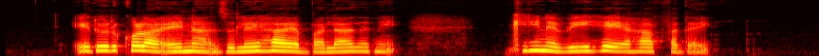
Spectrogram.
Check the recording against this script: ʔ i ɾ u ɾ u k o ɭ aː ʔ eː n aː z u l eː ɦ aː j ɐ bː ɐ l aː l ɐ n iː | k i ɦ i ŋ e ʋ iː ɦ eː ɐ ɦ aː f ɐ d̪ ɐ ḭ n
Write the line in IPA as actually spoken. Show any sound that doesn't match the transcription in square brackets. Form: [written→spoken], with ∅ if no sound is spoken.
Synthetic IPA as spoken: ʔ i ɾ u ɾ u k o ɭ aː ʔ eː n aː z u l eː ɦ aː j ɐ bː ɐ l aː l ɐ n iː | k i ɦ i [ŋ→n] e ʋ iː ɦ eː ɐ ɦ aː f ɐ d̪ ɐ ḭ [n→ŋ]

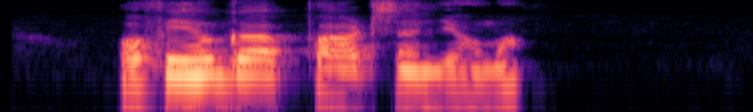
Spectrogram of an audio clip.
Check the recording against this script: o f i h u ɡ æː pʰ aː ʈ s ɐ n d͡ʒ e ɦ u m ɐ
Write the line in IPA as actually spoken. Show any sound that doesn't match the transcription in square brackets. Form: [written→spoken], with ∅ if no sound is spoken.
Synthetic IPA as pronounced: o f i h u ɡ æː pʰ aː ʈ s ɐ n d͡ʒ e ɦ u m ɐ

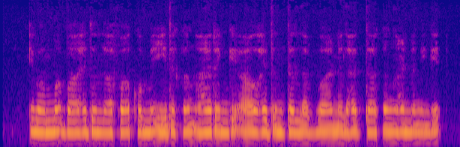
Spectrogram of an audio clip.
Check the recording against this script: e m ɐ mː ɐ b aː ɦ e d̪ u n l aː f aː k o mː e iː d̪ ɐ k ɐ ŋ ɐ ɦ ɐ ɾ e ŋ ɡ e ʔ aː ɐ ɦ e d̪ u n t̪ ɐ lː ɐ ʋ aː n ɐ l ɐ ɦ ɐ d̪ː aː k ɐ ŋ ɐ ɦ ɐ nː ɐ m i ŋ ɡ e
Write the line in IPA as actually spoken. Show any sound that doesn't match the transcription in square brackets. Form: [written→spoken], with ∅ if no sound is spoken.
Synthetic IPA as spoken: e m ɐ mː ɐ b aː ɦ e d̪ u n l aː f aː k o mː e iː d̪ ɐ k ɐ ŋ ɐ ɦ ɐ ɾ e ŋ ɡ e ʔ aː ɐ ɦ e d̪ u n t̪ ɐ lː ɐ [ʋ→ʋː] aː n ɐ l ɐ ɦ ɐ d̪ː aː k ɐ ŋ ɐ ɦ ɐ nː ɐ m i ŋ ɡ e

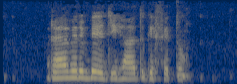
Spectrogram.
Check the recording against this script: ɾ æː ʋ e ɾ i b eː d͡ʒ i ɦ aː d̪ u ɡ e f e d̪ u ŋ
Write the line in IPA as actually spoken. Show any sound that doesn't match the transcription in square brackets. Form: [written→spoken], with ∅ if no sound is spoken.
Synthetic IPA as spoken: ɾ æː ʋ e ɾ i b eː d͡ʒ i ɦ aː d̪ u ɡ e f e [d̪→t̪] u ŋ

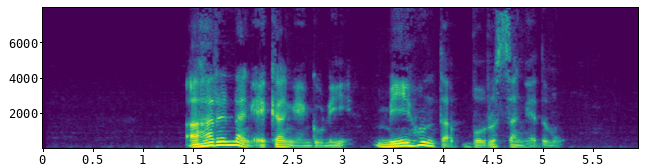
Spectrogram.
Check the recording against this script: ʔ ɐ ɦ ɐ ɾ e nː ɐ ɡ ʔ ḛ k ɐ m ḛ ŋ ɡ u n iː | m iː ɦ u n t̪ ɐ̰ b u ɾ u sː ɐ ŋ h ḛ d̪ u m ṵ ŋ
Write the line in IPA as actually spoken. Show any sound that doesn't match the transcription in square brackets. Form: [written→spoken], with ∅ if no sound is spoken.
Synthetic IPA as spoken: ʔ ɐ ɦ ɐ ɾ e nː ɐ [ɡ→ŋ] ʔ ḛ k ɐ [m→ŋ] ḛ ŋ ɡ u n iː | m iː ɦ u n t̪ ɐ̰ b u ɾ u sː ɐ ŋ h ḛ d̪ u m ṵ ŋ

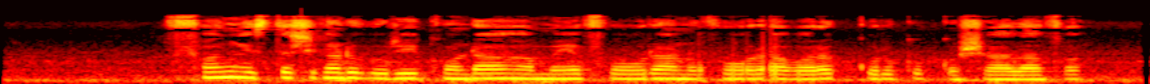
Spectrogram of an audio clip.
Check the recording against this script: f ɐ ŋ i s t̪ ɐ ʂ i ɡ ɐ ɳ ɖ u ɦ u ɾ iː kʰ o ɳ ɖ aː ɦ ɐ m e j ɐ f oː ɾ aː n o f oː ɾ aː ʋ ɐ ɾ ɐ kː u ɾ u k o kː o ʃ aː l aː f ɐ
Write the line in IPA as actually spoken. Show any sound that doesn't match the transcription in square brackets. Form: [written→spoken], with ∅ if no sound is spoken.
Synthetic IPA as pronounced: f ɐ ŋ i s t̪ ɐ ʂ i ɡ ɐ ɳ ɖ u ɦ u ɾ iː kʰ o ɳ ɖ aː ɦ ɐ m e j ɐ f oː ɾ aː n [o→u] f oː ɾ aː ʋ ɐ ɾ ɐ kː u ɾ u k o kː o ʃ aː l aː f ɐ

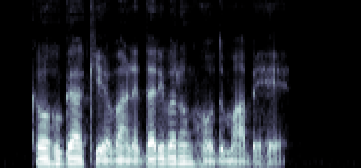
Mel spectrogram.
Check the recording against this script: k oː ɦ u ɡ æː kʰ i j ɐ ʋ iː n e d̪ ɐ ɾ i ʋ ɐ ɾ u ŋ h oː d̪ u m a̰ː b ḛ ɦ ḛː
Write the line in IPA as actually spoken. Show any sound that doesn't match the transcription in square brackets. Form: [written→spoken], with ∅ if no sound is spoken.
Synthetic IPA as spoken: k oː ɦ u ɡ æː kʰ i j ɐ ʋ [iː→aː] n e d̪ ɐ ɾ i ʋ ɐ ɾ u ŋ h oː d̪ u m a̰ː b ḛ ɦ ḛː

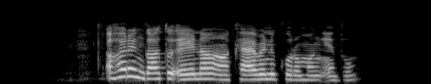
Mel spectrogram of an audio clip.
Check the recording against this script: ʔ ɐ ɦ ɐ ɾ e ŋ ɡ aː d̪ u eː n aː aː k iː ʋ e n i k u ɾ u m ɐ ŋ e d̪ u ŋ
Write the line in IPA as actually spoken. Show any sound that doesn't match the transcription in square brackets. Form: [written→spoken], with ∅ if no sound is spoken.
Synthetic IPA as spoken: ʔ ɐ ɦ ɐ ɾ e ŋ ɡ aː [d̪→t̪] u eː n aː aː k [iː→æː] ʋ e n i k u ɾ u m ɐ ŋ e d̪ u ŋ

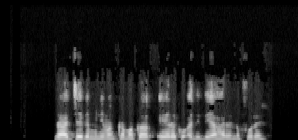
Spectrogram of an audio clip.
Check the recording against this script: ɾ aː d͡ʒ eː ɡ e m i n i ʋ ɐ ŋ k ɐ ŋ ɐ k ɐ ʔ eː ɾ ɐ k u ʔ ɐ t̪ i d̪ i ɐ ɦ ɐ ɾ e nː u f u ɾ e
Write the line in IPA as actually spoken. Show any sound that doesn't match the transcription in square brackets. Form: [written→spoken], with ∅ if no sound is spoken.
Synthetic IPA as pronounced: ɾ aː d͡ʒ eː ɡ e m i n i ʋ ɐ ŋ k ɐ [ŋ→m] ɐ k ɐ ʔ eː ɾ ɐ k u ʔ ɐ [t̪→d̪] i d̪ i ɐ ɦ ɐ ɾ e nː u f u ɾ e

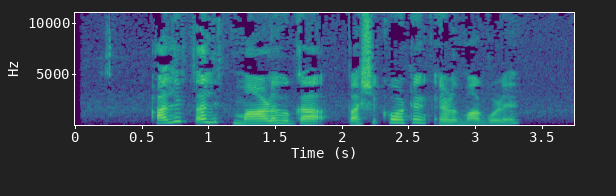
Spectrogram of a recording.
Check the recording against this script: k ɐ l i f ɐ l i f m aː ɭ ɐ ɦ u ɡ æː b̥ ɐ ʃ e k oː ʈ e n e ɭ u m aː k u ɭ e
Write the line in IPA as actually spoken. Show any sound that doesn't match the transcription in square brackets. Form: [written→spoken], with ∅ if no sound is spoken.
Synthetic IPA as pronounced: [k→ʔ] ɐ l i f ɐ l i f m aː ɭ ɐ ɦ u ɡ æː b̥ ɐ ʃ [e→i] k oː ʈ e [n→ŋ] e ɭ u m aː [k→ɡ] u ɭ e

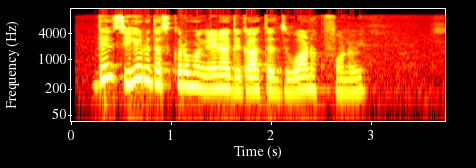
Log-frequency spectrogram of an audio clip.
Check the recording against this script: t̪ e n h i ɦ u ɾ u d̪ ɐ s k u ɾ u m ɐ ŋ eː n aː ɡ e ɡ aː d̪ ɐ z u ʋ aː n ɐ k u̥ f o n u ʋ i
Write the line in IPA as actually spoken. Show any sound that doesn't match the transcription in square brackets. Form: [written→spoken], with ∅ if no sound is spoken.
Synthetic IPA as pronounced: [t̪→d̪] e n [h→s] i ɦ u ɾ u d̪ ɐ s k u ɾ u m ɐ ŋ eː n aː ɡ e ɡ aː [d̪→t̪] ɐ z u ʋ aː n ɐ k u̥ f o n u ʋ i

